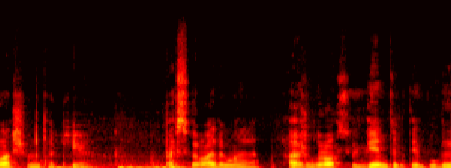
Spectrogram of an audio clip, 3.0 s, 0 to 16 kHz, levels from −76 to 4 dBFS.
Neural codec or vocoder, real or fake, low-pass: codec, 44.1 kHz, 3.4 kbps, Pupu-Codec; fake; 14.4 kHz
